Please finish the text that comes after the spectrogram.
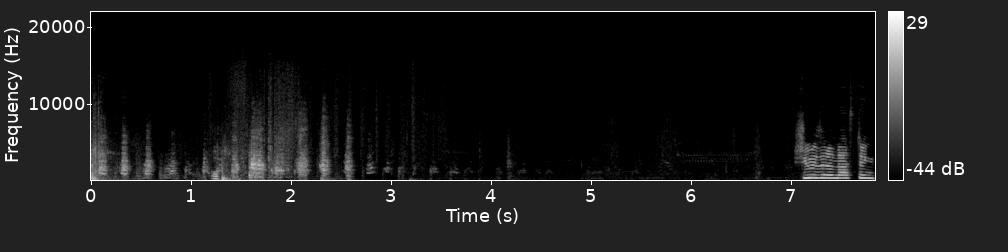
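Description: A duck quacks in a hoop coop kept with chickens, a short loud burst of repeated quacks near the end after people talk close by.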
